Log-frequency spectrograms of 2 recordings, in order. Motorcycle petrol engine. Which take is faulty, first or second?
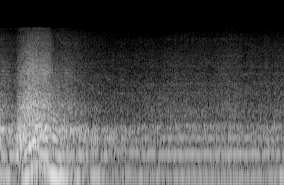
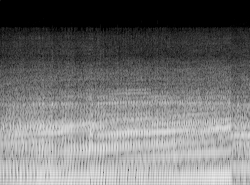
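second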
